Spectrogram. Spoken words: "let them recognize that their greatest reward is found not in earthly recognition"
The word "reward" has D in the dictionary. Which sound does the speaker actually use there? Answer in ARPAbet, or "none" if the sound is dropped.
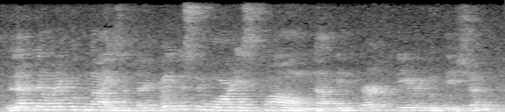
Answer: none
